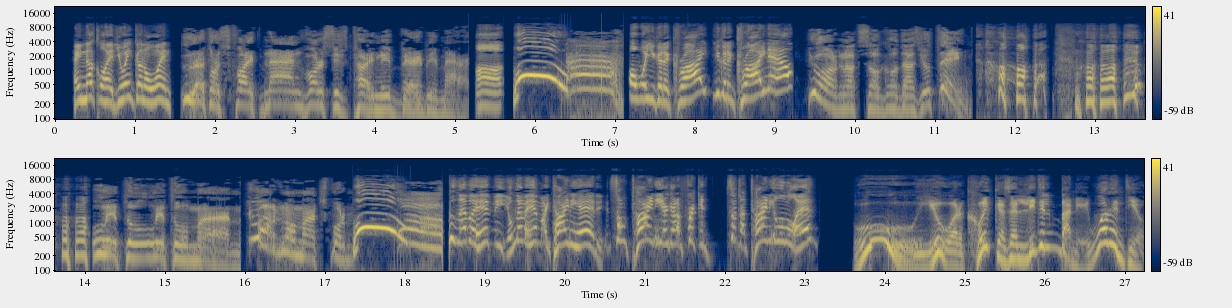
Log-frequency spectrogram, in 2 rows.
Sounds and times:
Speech: 0.2s - 5.6s, 7.2s - 11.5s, 14.1s - 27.2s.

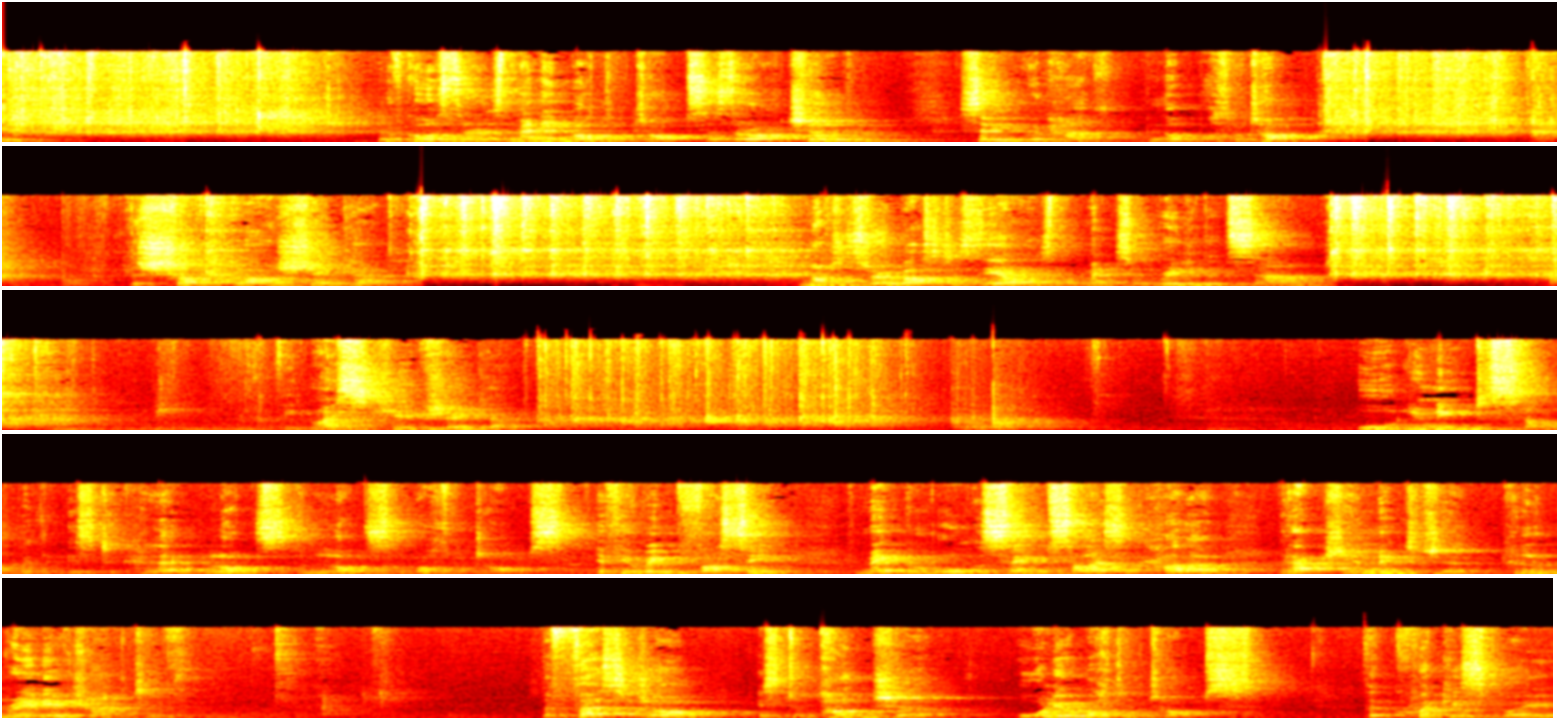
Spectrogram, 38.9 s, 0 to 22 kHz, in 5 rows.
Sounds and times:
Speech: 1.9s - 6.6s, 8.4s - 9.9s, 11.8s - 14.4s, 16.9s - 18.2s, 22.3s - 32.1s, 33.8s - 38.8s.

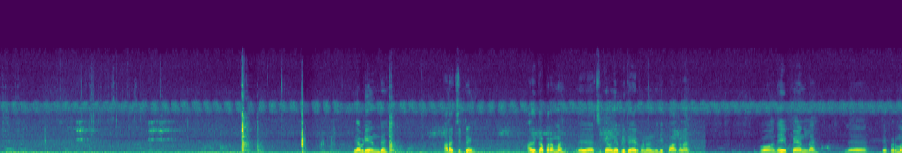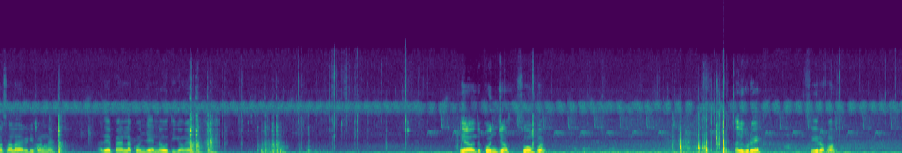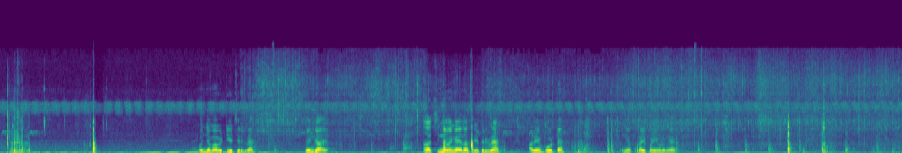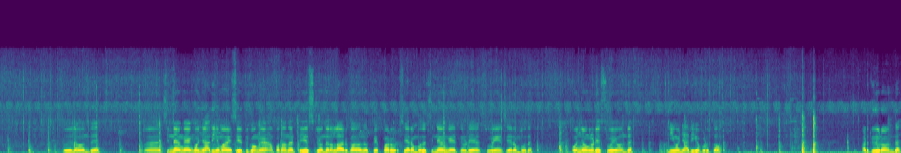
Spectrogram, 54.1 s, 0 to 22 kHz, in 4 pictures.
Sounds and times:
Frying (food): 0.0s - 54.1s.

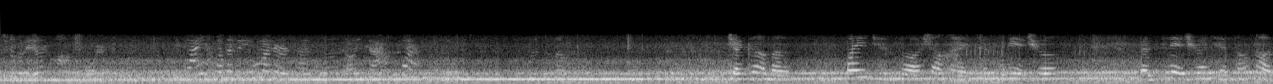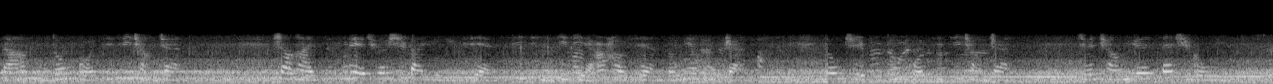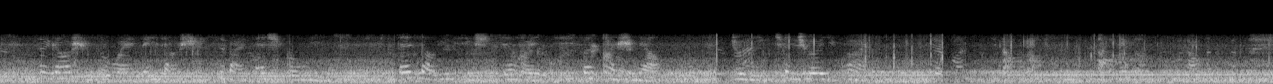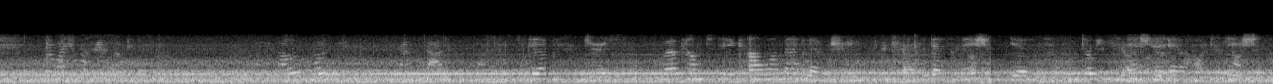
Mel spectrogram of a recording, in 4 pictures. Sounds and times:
Speech: 0.0s - 1.2s, 1.8s - 4.6s, 7.3s - 10.6s, 11.4s - 14.7s, 15.5s - 22.9s, 23.5s - 28.8s, 29.4s - 39.6s, 41.0s - 42.8s, 43.4s - 50.9s
Vehicle: 0.0s - 50.9s.

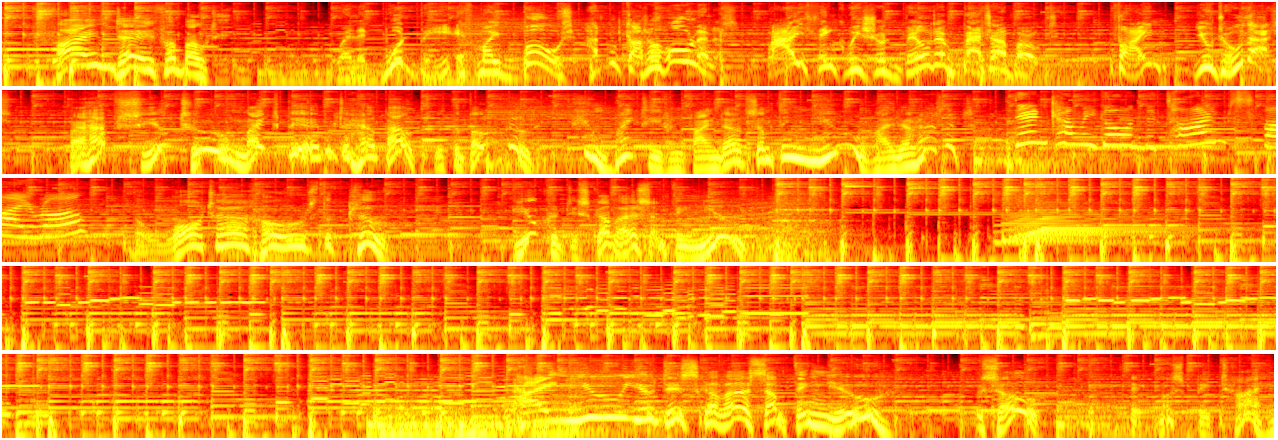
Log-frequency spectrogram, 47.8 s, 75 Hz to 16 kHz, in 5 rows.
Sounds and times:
Music: 0.0s - 47.7s.

